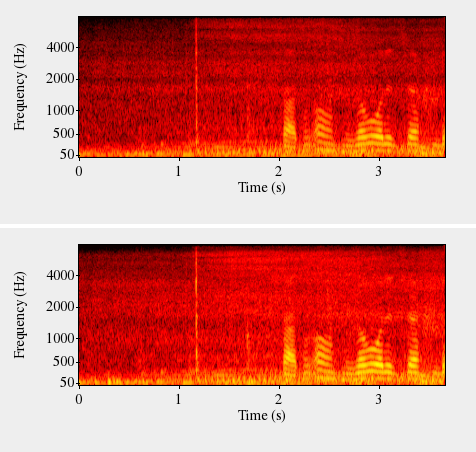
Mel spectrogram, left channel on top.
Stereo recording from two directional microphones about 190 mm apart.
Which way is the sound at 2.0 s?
10° right (ahead or behind).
